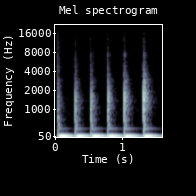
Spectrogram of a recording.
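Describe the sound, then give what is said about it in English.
Six steady knocks on a door, evenly spaced and fairly loud, each a solid thud with a quick decay, with no voices. “That's a nigger knocking.”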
